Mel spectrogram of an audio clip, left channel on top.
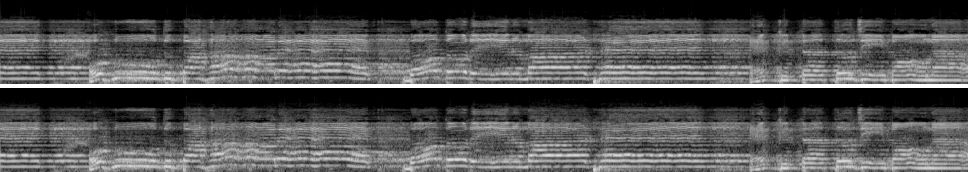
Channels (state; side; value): normal; both; correlation 0.76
